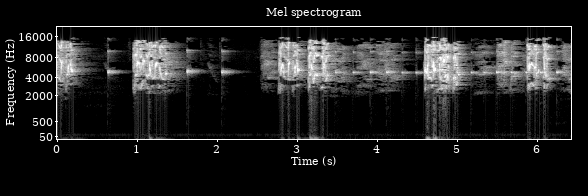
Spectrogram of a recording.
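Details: Lovebird lure for young birds learning the ngekek trill: short shrill chatters alternating with thin whistled notes, then a longer run of harsh, high chattering with steady whistles underneath.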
